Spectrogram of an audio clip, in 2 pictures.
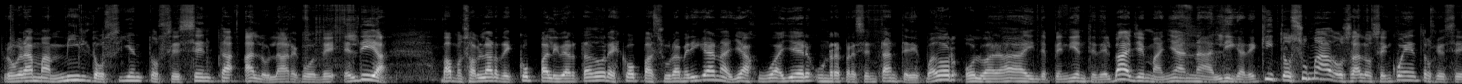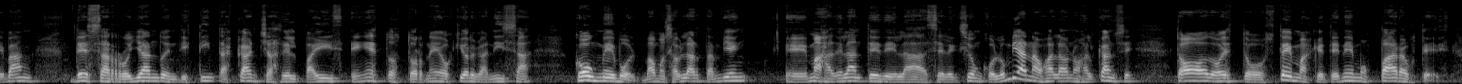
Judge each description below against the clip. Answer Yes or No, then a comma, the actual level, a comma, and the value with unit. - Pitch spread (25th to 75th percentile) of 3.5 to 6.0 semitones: Yes, average, 4.2 semitones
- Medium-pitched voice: Yes, medium, 145 Hz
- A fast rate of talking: No, average, 150 wpm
